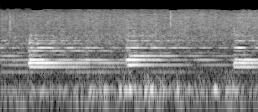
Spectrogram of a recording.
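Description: Steady rain hisses continuously, with a soft low rumble underneath and a sustained tonal note swelling in about once a second over the downpour.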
